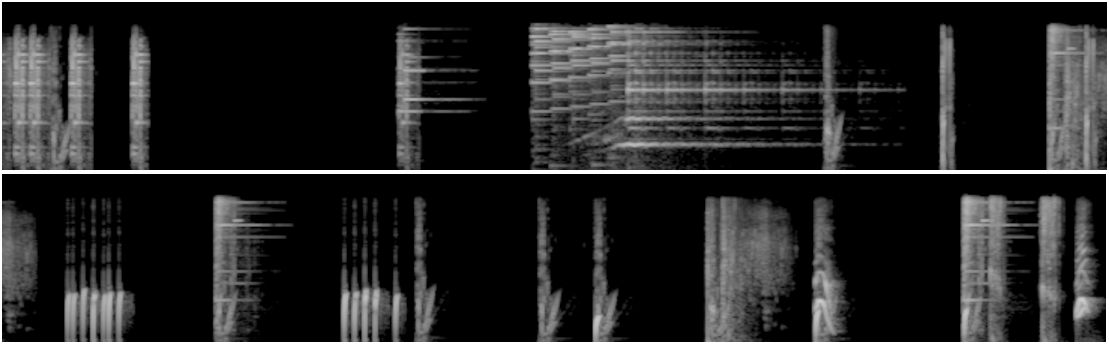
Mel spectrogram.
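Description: Short bright game sound effects pop and chime in quick bursts.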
